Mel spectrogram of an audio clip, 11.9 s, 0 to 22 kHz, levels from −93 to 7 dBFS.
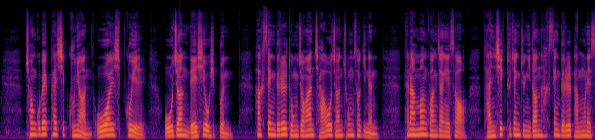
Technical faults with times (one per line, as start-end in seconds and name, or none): none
